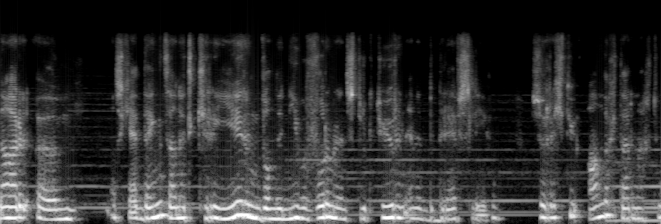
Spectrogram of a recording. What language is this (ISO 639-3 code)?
nld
